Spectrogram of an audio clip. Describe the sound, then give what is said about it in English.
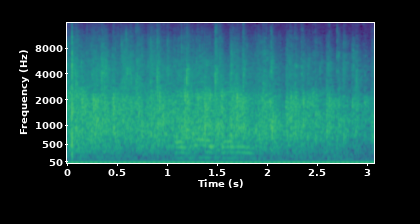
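Audience applause with dense, steady clapping throughout, and a voice briefly audible over it. “How about a hand for our prop? Yay!”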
